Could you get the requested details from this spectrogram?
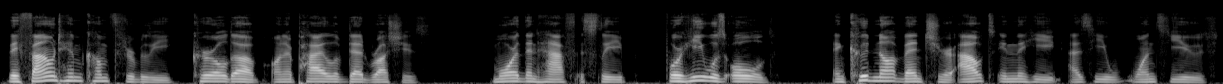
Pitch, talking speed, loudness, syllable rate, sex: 125 Hz, 155 wpm, -21 LUFS, 3.9 syllables/s, male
